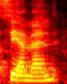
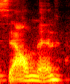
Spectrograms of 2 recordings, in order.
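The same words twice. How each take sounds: First: The L sound in the word is silent. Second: The L sound in the word is pronounced. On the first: The speaker calls it right. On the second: The speaker calls it wrong.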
